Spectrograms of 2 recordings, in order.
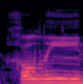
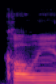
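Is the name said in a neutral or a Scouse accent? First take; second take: Scouse; neutral. First: The name is said in a Scouse accent. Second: The name is said in a neutral accent.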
